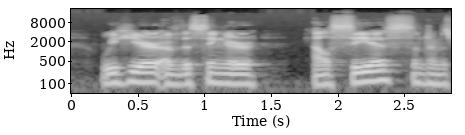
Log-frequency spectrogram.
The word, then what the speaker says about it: Alcaeus: In addition to Sappho, we hear of the singer Alcaeus, sometimes pronounced Alcaeus, and also of Arion, the singer who was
